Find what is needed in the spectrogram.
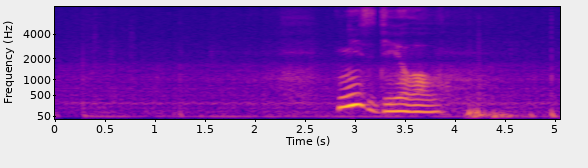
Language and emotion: Russian, sad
